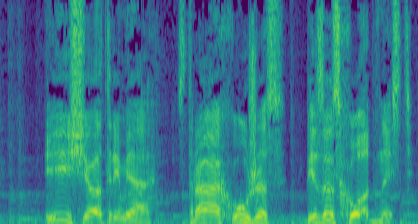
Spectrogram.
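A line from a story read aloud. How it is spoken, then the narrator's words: Men laughing loudly. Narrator (Russian): расхохотались мужики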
